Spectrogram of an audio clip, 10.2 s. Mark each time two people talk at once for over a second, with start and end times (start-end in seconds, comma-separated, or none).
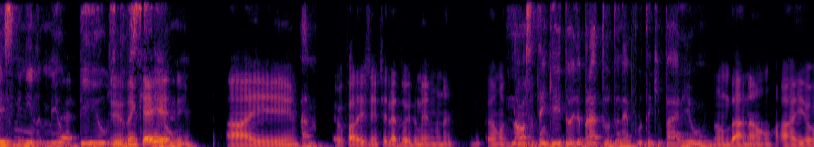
0.8-2.3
